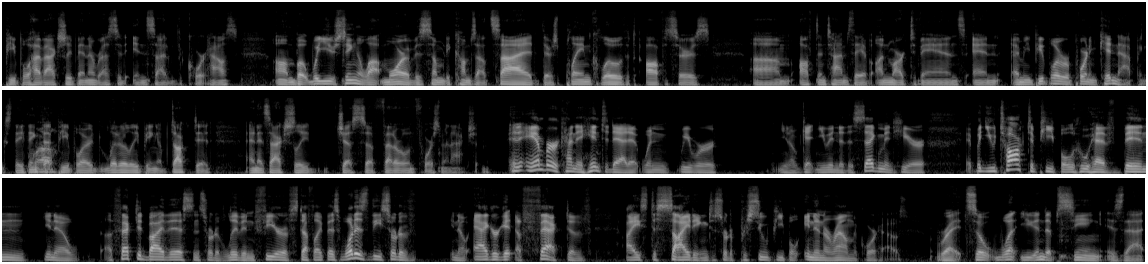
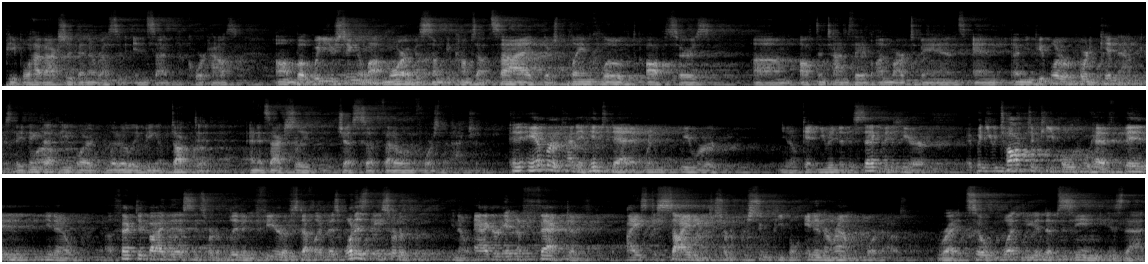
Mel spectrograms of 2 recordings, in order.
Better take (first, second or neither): first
